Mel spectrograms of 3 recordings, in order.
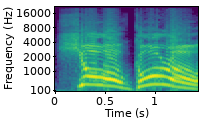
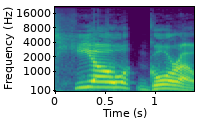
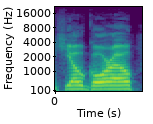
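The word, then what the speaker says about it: Hyogoro: setup but we got Yo Goro I always mispronounce his name I always say yo Goro and it's like that's wrong and it's like it's heo Goro all right fine Hyo Goro he's a character we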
